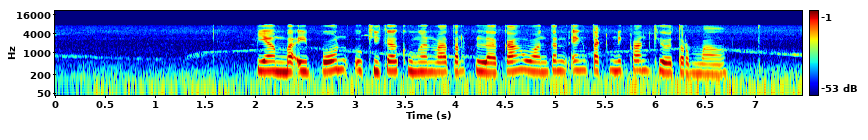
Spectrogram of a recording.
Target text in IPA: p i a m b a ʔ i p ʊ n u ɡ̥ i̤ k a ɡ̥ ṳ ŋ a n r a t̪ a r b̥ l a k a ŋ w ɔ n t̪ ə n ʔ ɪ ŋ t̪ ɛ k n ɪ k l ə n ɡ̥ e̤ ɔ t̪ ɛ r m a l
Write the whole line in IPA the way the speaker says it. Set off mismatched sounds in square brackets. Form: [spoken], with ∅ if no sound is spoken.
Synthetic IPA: p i a m b a ʔ i p ʊ n u ɡ̥ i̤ k a ɡ̥ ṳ ŋ a n [l] a t̪ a r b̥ l a k a ŋ w ɔ n t̪ ə n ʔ ɪ ŋ t̪ ɛ k n ɪ k l [a] n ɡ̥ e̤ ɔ t̪ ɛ r m a l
